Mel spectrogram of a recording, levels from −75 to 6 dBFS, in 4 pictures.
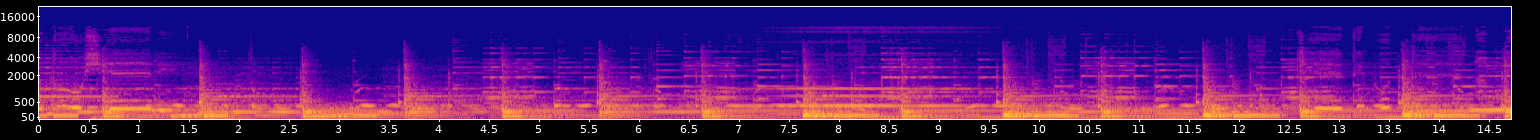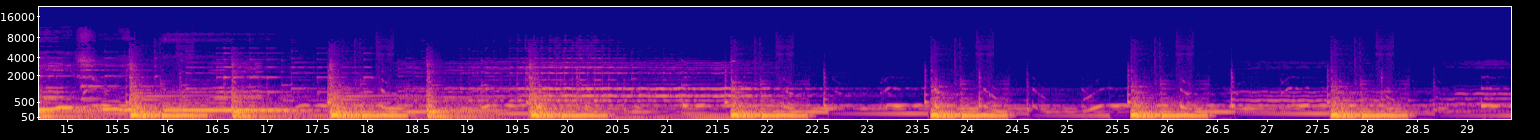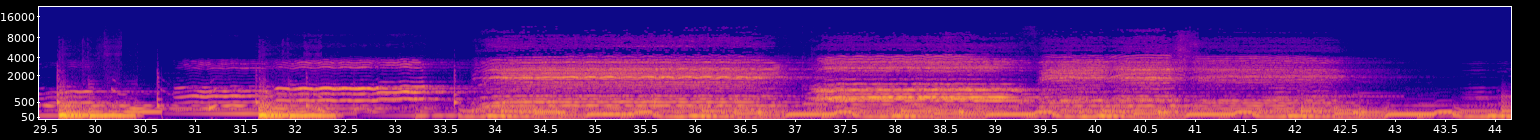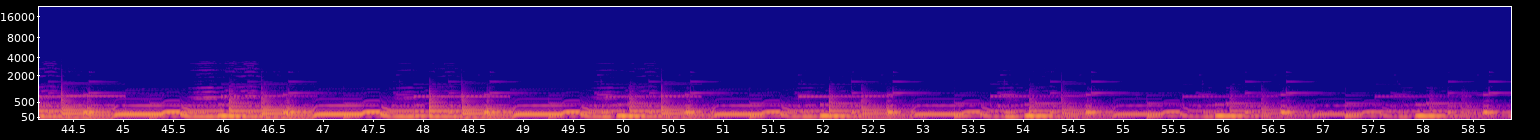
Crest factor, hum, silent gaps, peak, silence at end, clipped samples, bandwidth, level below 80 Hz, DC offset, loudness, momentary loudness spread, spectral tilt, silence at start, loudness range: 16 dB; none; none; 0 dBFS; 0 s; under 0.1%; 9.4 kHz; -26 dBFS; under 0.1%; -17 LUFS; 15 LU; -8 dB/octave; 0 s; 11 LU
